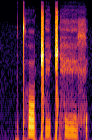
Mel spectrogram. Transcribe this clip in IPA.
t̪ʰɔ ǁɛ̤ǁʰɛ̤x

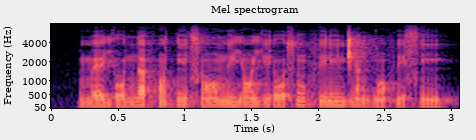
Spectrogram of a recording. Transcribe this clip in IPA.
mɛ˨ jo˨na˧hɔ̃˧tĩ˨ sɔ̃˨˦ mi˧jɔ̃˧ji˨ ɾo˨˦sũ˦fi˦ɾĩ˦ d͡ʒã˧ɡ͡bɔ̃˨fi˧ sĩ˨

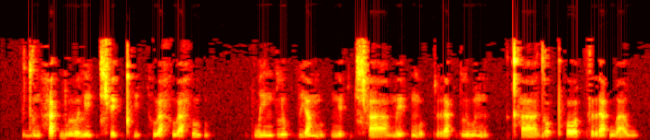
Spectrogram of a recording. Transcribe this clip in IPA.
du˩˦nha˥˩k̚ bɤː˧li˥˩t̚t͡ɕʰe˦˥k̚ pʰi˨˩t̚hu˧a̯hu˧a̯hu˥˩ʔ | kwi˧nplu˦˥k̚pi˧a̯ mu˨˩k̚ŋe˦˥k̚ t͡ɕʰaː˨˩me˥˩k̚ mo˨˩k̚pra˦˥k̚plu˥˩n | kʰaː˨˩dɔ˥˩ʔpʰɔː˥˩t̚kra˥˩ʔ wa˧w

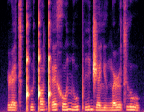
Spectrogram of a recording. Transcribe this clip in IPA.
ɭɛ˨t͡s ǃʰɯ˨ǃʌ˨˦ǃʼɛ˨˦xo˨˦ ʎu˨˦pʼi˨˦ d͡ʒɛ˨lʲɯ˨ŋʌ˨˦ ɭɯ˨t͡sðu˥˨

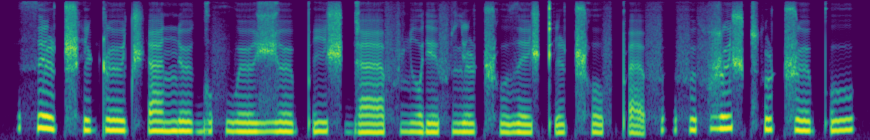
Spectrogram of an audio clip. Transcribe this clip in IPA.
θeʈ͡ʂʰi ʈøt͡ʃʼæ nøɡof wø ʑøpʼiʃ ɡæf ʎoɾʲeflʲø ʈ͡ʂʰuðeʃkʼi ʈ͡ʂʰofpʼæf | føfʐøʃt͡sʼu ʈ͡ʂøpʼu

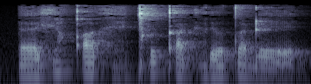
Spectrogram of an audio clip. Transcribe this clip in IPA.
ɛ xʲa̤qʼɯxe̤ ǀʰɯkʼakʲɔ̤ɾʲɤ t̪aɖe

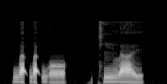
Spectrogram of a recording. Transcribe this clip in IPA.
wä˦ʔwä˦ʔwɔ˨ | t͡ɕĩ˦la˦˨ɪ̯

